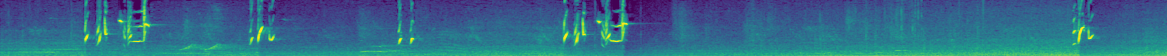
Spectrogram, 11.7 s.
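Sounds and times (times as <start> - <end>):
wild European goldfinch singing: 0.8 - 2.9, 3.9 - 4.3, 5.4 - 6.4, 10.7 - 11.0.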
